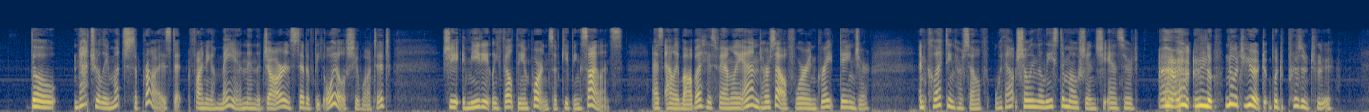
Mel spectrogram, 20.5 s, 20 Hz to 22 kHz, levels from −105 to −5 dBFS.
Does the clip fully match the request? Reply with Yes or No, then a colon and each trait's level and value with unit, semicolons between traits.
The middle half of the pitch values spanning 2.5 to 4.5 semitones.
No: average, 5.3 semitones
